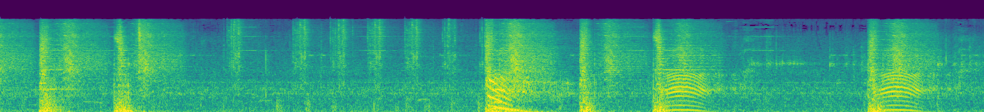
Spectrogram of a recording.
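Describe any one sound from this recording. Heavy gunfire blasts in short bursts.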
